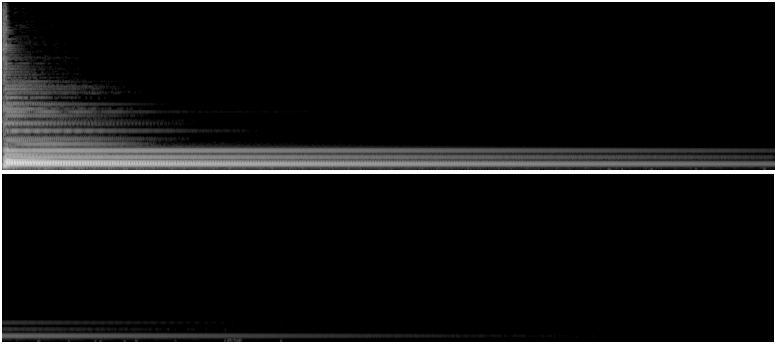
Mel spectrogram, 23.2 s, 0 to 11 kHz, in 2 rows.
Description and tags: C minor E (6th) string 8th fret, A (5th) string 6th fret, D (4th) string 5th fret. If any of these samples have any errors or faults, please tell me.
